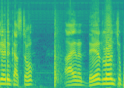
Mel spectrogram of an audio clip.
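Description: A man speaking into a microphone over a PA system, in short phrases with a brief pause midway.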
